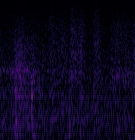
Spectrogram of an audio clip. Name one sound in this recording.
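A cloth rubs across a wooden surface.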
